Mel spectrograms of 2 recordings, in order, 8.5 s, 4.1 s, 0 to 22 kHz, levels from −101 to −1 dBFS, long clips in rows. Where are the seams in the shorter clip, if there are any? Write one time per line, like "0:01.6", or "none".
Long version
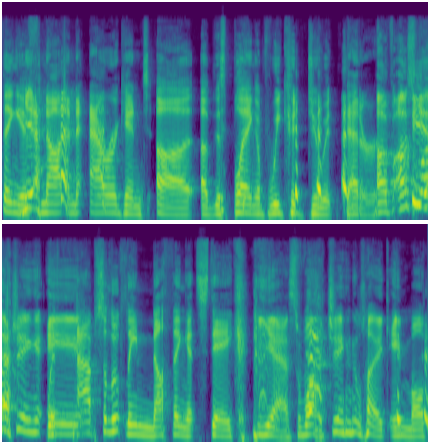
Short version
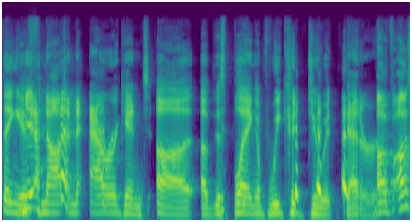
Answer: none

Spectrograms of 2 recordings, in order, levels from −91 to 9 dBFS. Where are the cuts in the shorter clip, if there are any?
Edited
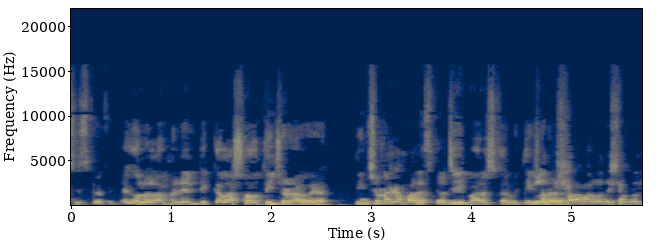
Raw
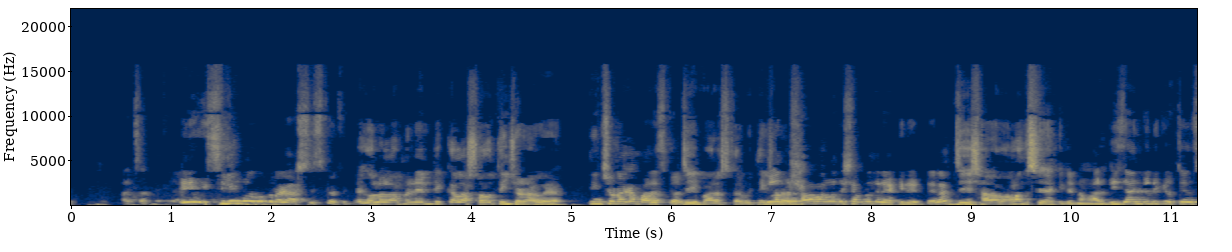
none

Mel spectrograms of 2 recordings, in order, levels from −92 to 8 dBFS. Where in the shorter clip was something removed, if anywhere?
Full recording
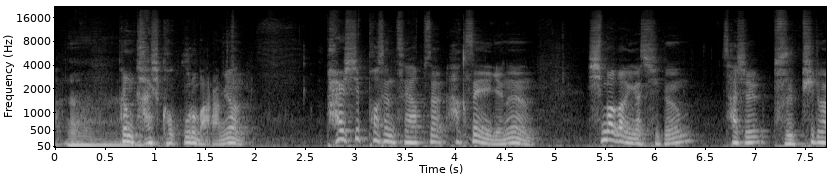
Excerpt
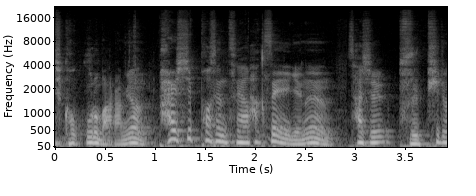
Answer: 0:01.0
0:02.0
0:02.8

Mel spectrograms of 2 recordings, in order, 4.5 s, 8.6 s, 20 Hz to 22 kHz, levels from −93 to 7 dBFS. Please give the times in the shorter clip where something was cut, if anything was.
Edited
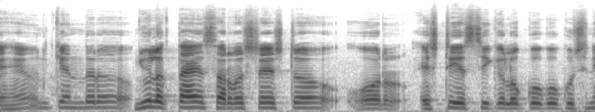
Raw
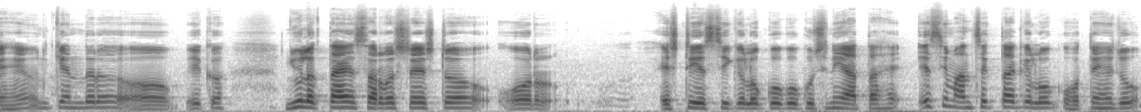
0:00.9
0:03.0

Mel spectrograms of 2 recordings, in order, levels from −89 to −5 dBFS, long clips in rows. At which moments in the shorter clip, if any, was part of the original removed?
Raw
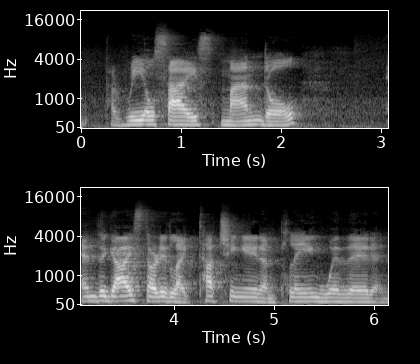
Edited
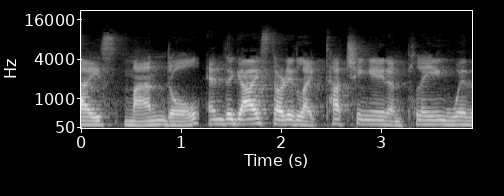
0:01.2

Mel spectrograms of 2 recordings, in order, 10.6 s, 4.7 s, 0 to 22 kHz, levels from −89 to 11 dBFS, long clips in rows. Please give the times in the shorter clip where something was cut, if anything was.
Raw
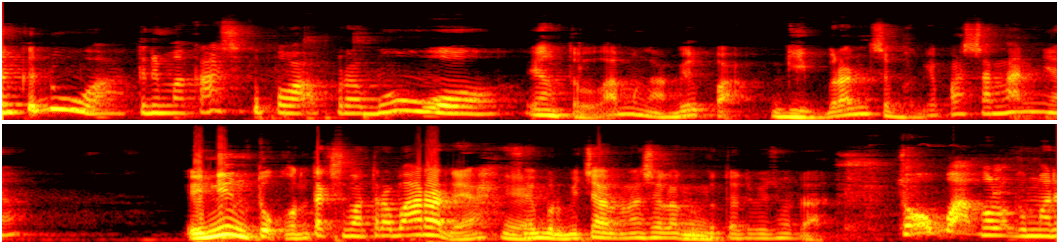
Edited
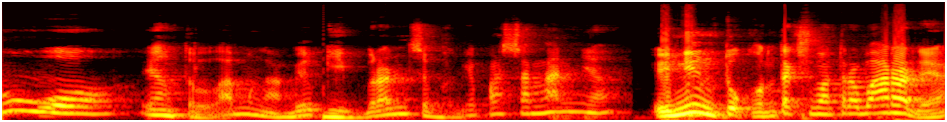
0:01.6
0:03.1

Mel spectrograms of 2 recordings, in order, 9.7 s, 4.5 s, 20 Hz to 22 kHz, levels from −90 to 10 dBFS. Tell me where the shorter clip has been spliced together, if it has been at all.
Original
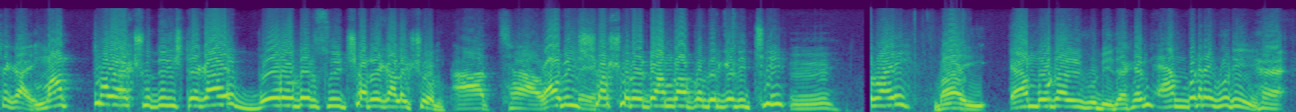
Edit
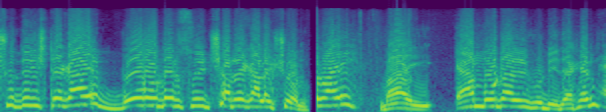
0:02.3

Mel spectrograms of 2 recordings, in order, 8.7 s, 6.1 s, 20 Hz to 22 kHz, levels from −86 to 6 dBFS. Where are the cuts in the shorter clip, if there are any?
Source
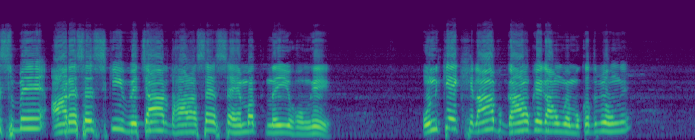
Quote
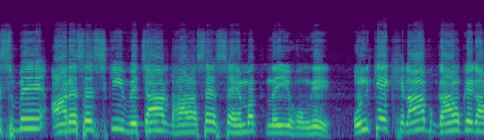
0:04.2

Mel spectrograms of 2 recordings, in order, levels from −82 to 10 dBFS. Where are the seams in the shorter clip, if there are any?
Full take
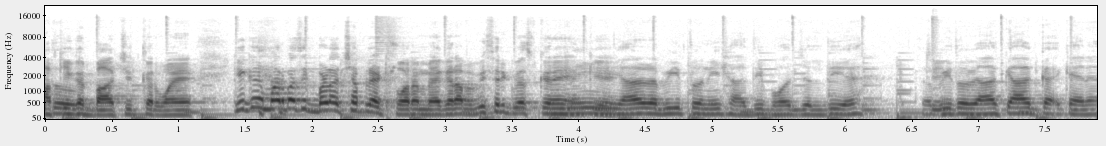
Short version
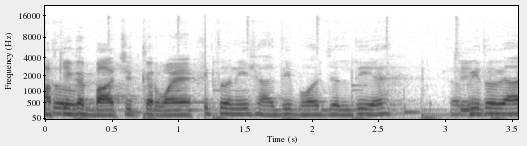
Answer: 0:01.2

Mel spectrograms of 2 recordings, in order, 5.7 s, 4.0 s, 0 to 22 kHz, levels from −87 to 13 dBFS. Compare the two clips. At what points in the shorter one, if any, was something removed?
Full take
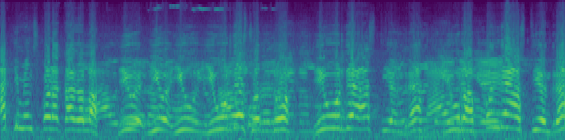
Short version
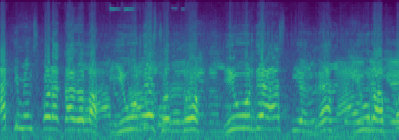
0:01.1

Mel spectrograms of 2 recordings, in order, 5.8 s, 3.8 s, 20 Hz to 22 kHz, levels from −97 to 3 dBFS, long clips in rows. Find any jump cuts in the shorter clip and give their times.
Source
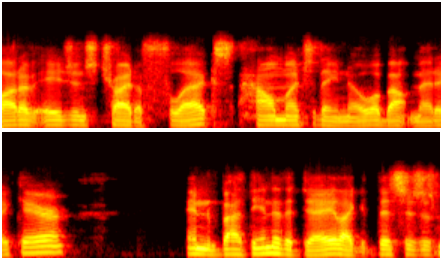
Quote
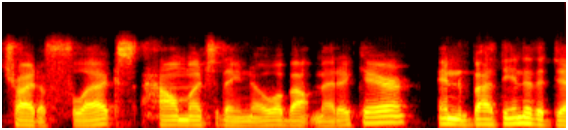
0:02.8

